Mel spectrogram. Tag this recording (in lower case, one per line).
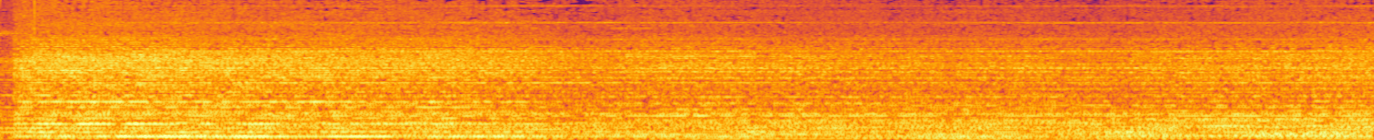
music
